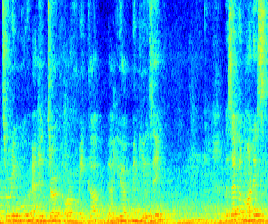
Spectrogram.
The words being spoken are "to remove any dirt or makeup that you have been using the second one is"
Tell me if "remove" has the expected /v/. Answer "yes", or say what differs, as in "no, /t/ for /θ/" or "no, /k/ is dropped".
yes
